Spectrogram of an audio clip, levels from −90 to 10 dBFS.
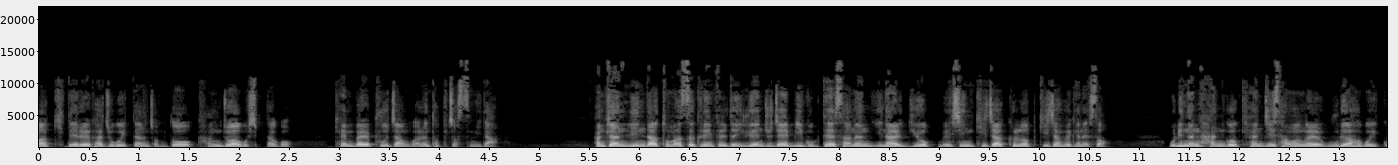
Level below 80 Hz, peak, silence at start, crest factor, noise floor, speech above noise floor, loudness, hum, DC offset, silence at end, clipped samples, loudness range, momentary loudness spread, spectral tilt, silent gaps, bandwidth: -60 dBFS; -8 dBFS; 0 s; 18 dB; -79 dBFS; 53 dB; -27 LUFS; none; under 0.1%; 0.1 s; under 0.1%; 4 LU; 13 LU; -6.5 dB/octave; none; 13 kHz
